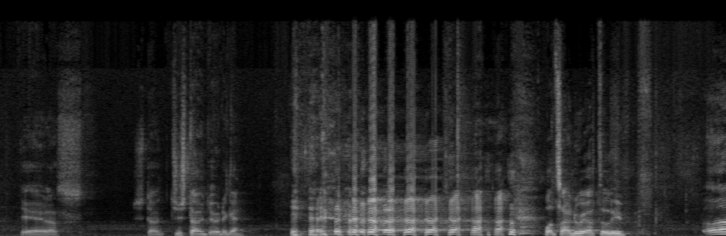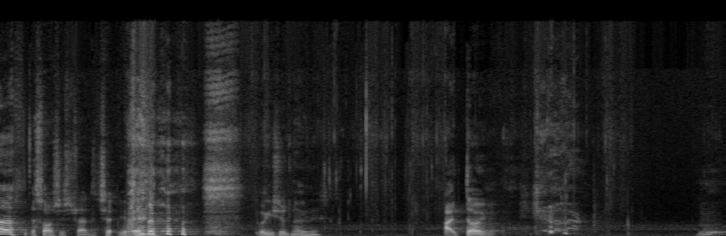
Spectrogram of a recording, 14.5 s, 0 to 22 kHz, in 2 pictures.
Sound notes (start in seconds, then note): 2.9 both laugh; 12.5 chuckles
